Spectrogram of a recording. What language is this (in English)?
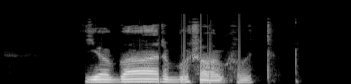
Gawri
